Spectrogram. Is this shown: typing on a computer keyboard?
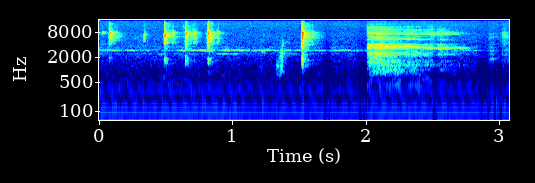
yes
